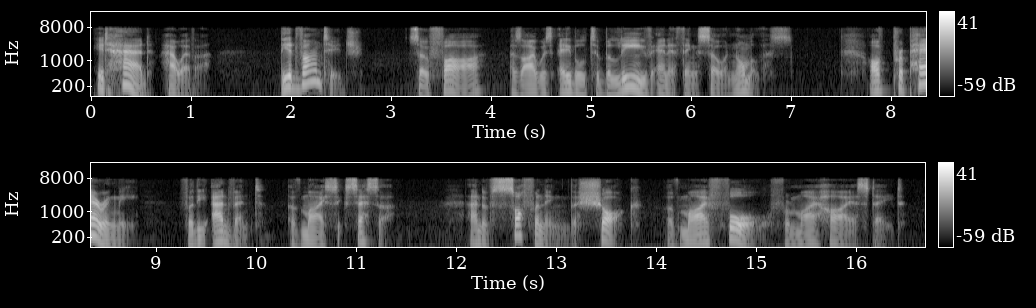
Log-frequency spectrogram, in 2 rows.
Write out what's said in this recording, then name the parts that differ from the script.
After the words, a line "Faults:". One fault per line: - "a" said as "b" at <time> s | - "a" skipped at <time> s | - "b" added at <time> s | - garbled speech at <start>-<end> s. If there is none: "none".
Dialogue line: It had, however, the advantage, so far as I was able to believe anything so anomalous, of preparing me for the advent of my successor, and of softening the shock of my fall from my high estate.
It had, however, the advantage, so far as I was able to believe anything so anomalous, of preparing me for the advent of my successor, and of softening the shock of my fall from my high estate.
Faults:
none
